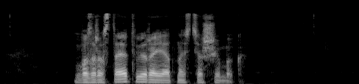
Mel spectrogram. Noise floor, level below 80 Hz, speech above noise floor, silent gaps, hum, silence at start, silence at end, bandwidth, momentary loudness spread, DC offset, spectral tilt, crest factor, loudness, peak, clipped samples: -73 dBFS; -54 dBFS; 50 dB; none; none; 0.75 s; 1.2 s; 12 kHz; 13 LU; under 0.1%; -3.5 dB/octave; 20 dB; -23 LUFS; -6 dBFS; under 0.1%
